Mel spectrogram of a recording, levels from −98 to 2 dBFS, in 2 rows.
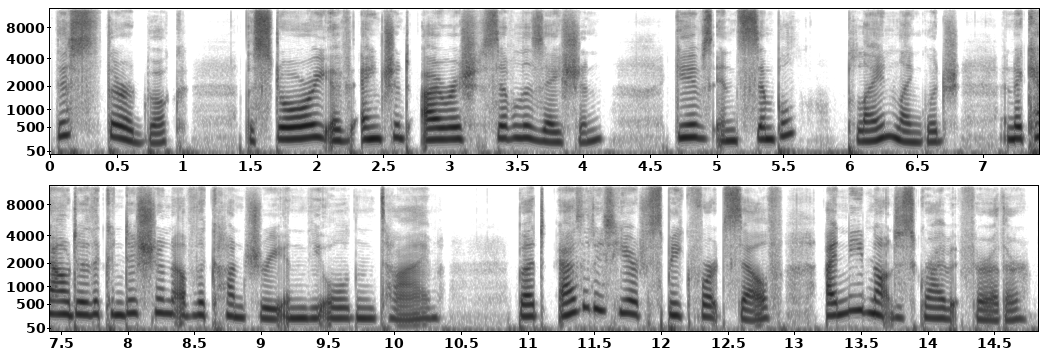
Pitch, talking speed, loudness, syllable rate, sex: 245 Hz, 160 wpm, -20 LUFS, 5.2 syllables/s, female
